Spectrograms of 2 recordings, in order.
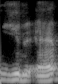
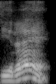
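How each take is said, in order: First: "Yir'eh" read as written, yir-EH; spelled-out reading. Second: "Yir'eh" said as yeh-ra-EH, the passive reading; the traditional reading. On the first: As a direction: say "Yir'eh" with a short i, as the text spells it. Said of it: "It's written". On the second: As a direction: pronounce "Yir'eh" as yera'eh. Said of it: "but it's". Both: Shown as a demonstration.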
